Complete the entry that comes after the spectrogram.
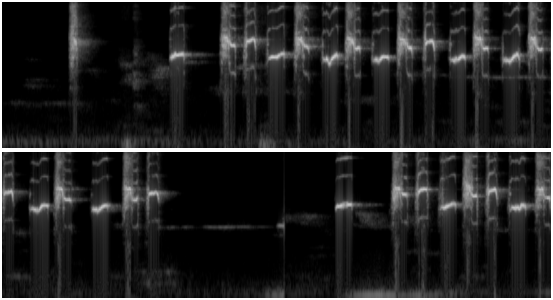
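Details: Crested jay in lively song, a lure to make birds respond: steady series of sharp, high, paired chips repeated quickly, pausing once before resuming.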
